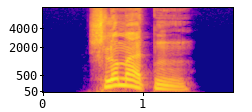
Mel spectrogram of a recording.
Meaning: inflection of schlummern: 1. first/third-person plural preterite 2. first/third-person plural subjunctive II
- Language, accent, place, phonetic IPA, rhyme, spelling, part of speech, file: German, Germany, Berlin, [ˈʃlʊmɐtn̩], -ʊmɐtn̩, schlummerten, verb, De-schlummerten.ogg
